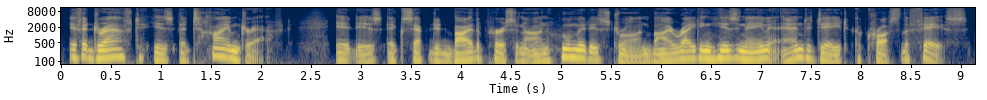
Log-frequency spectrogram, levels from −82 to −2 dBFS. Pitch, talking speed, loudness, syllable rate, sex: 110 Hz, 175 wpm, -19 LUFS, 3.8 syllables/s, male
